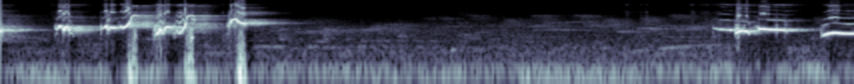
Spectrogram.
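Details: Oriental magpie-robin singing loudly to provoke others of its kind: a dense burst of harsh, buzzy chirps and clicks mixed with whistles, a two-second pause, then steady clear whistled notes.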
